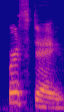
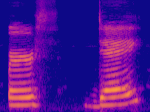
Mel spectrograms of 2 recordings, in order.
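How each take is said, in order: First: Said in the usual way. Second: "Birthday" as birth, pause, day; slow, separated beats on "Birthday"; split by syllable. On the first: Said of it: "The word is birthday". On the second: Shown as a demonstration. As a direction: say "Birthday" one syllable at a time. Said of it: "First syllable".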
